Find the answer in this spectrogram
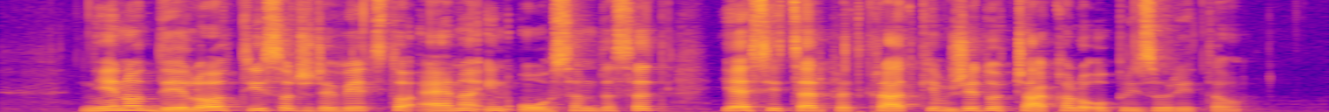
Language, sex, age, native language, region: Slovenian, female, 18-29, Slovenian, Savinja region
